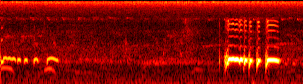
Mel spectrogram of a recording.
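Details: Local zebra dove (perkutut) song for luring doves or prompting them to sing: soft distant rolling coos at first, then a loud quick phrase of stuttering pulsed notes closing in a held tone.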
